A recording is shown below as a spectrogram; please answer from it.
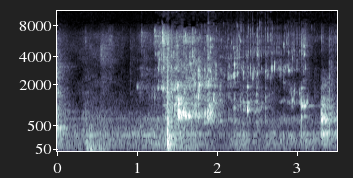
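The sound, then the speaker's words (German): Water is poured out and drips, a brief splashing burst in the middle followed by scattered trickles and small drips, fairly quiet with no voices. “Jetzt wird hier gerade Wasser verteilt.”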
